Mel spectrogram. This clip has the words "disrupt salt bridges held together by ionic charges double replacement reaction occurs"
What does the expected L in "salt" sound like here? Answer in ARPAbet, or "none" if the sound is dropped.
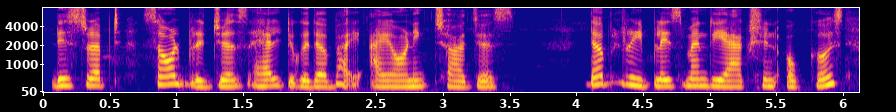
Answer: L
